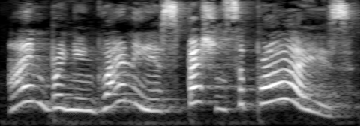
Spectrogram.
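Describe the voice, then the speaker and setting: Woman playing little storybook girl, high-pitched, innocent, cheerful, sing-song, swooping exclamations. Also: sing-song, moderate pace, a bit bright, heavily acted. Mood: cheerful, eager. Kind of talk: storybook character voice.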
